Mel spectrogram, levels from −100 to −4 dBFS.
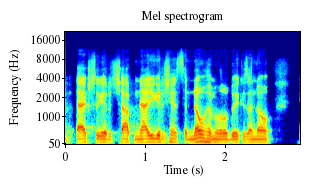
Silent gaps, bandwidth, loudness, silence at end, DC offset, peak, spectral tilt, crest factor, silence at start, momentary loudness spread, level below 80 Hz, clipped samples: none; 10.5 kHz; -24 LUFS; 0.4 s; under 0.1%; -6 dBFS; -6 dB/octave; 18 dB; 0 s; 5 LU; -72 dBFS; under 0.1%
